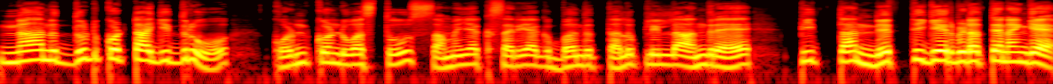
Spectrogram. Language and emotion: Kannada, angry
